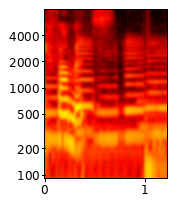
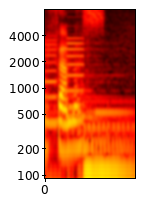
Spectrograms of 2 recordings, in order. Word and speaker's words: Faymas: It's meant to be famous. I pronounce it incorrectly, like famous, but it's meant to be Jean Faymas. Like the gun. It's like the gun chat.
